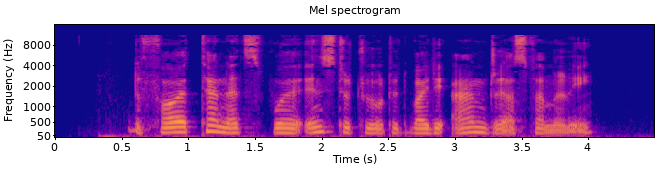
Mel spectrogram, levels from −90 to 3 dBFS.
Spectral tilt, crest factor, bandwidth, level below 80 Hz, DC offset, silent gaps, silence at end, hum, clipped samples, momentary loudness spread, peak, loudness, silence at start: -5 dB/octave; 18 dB; 11.5 kHz; -58 dBFS; under 0.1%; none; 0.45 s; none; under 0.1%; 8 LU; -10 dBFS; -28 LUFS; 0.35 s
